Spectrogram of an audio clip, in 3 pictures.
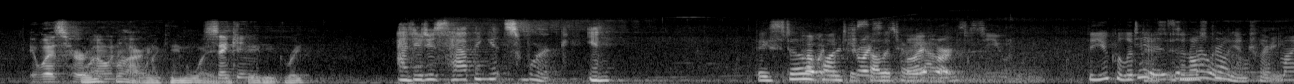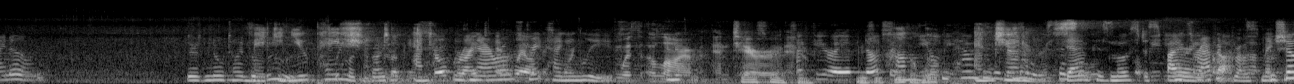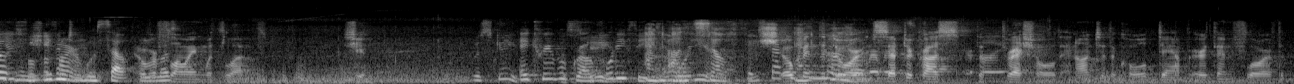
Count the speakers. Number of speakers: eight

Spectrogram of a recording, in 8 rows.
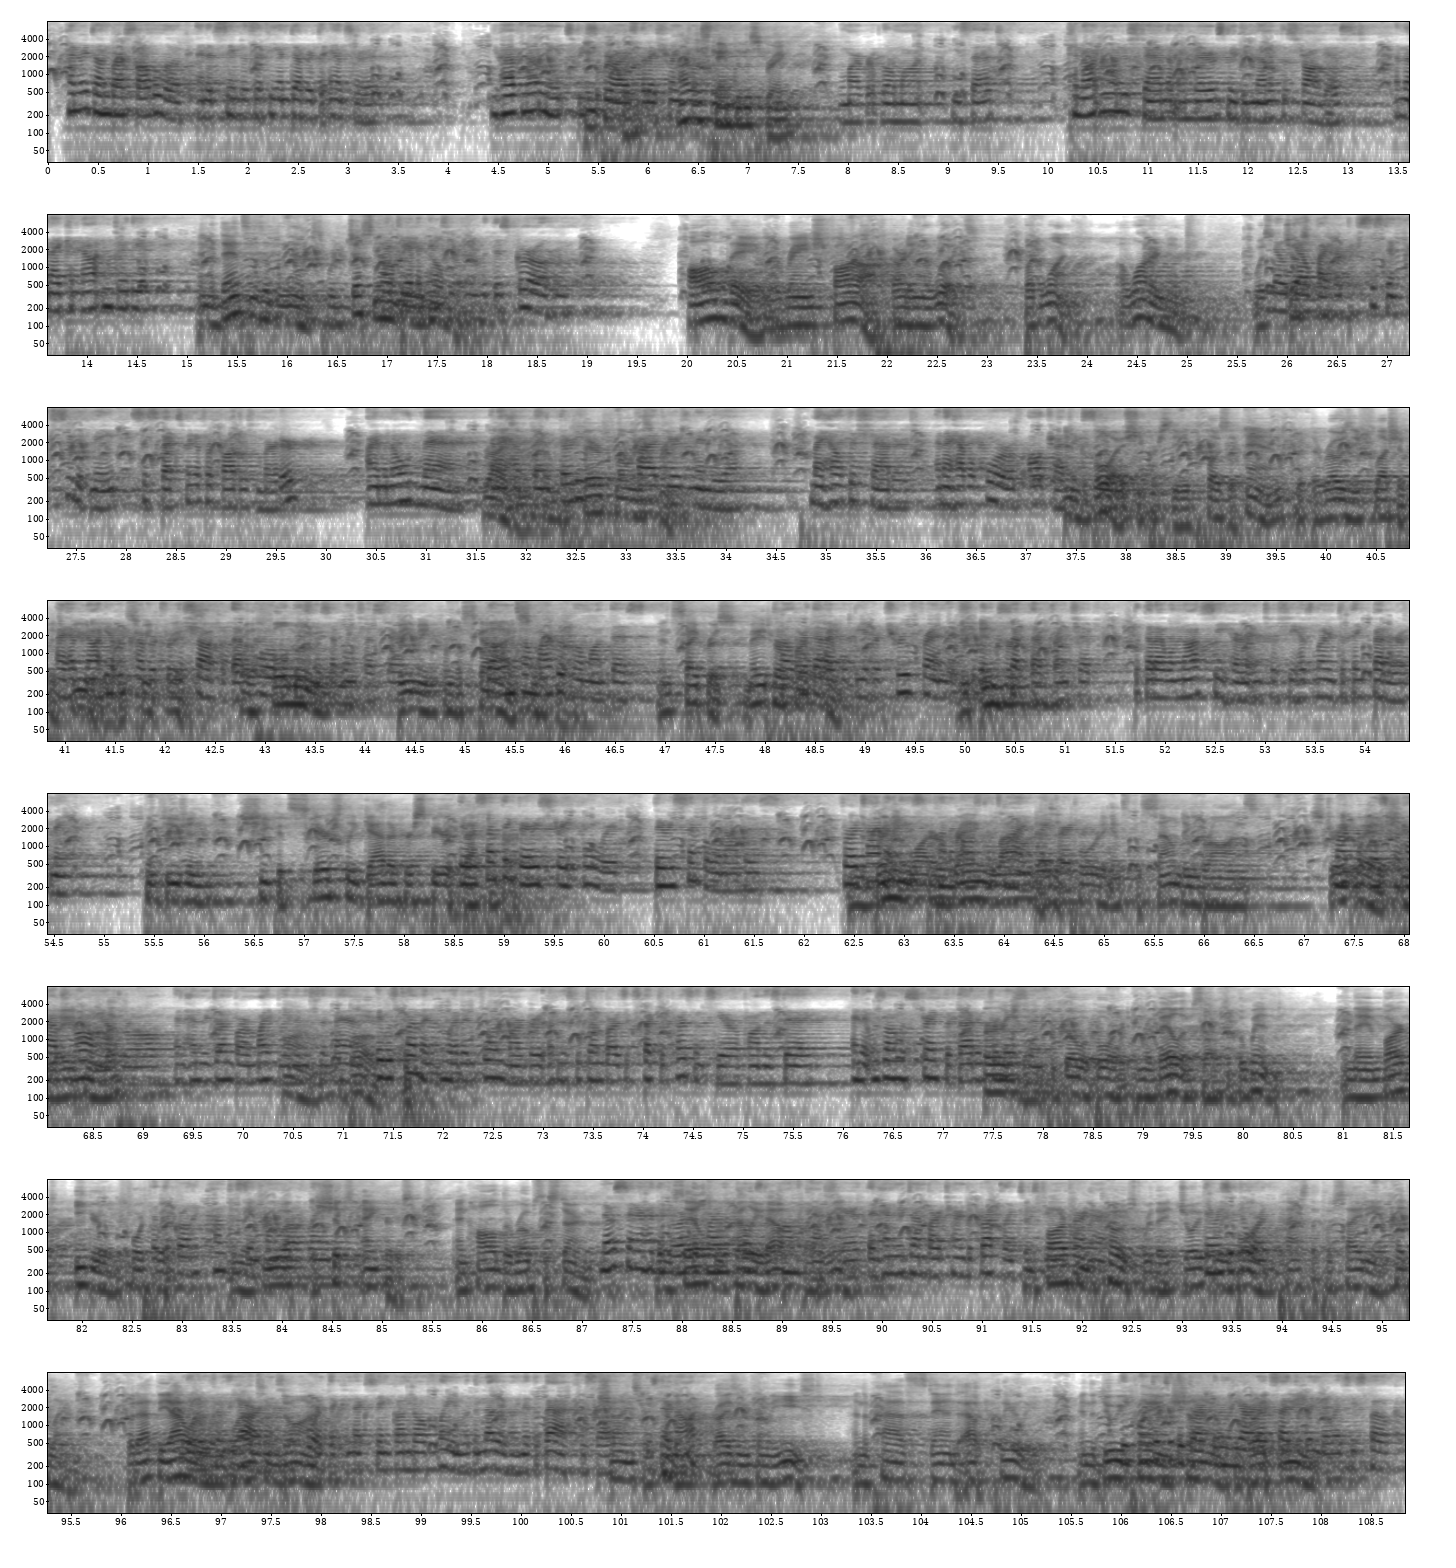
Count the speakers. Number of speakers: two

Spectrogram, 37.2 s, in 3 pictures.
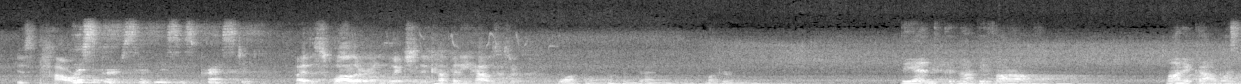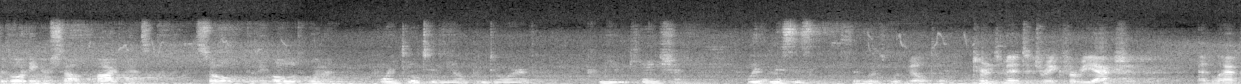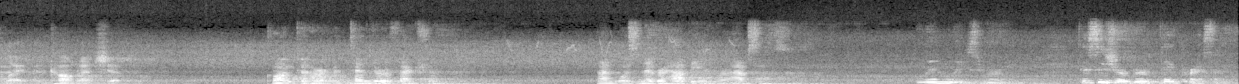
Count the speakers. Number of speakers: five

